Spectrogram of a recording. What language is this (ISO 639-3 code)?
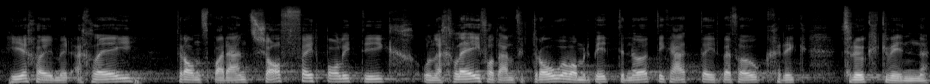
gsw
